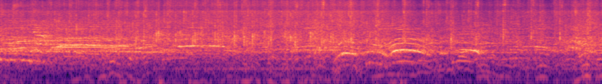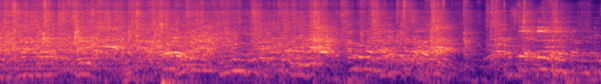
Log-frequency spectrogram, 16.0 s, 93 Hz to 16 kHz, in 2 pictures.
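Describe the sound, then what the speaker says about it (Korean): Crowd applause and cheering at an outdoor press conference demanding an investigation into 4.15 general election vote-count fraud, a loud sustained mass of clapping and shouts over many seconds, with voices calling out throughout. "큰 박수 부탁드립니다."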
